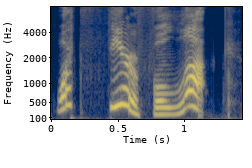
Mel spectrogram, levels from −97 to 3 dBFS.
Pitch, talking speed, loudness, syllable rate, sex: 295 Hz, 125 wpm, -17 LUFS, 3.6 syllables/s, female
